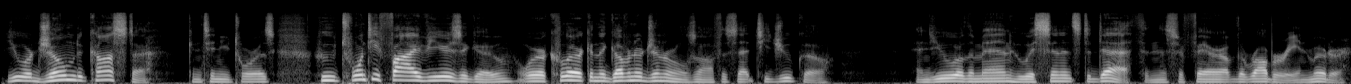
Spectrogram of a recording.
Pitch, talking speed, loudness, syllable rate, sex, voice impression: 135 Hz, 175 wpm, -18 LUFS, 5.3 syllables/s, male, very masculine, very adult-like, slightly old, thick, slightly tensed, slightly weak, slightly bright, soft, clear, slightly fluent, slightly raspy, slightly cool, intellectual, refreshing, sincere, calm, slightly friendly, reassuring, slightly unique, slightly elegant, wild, slightly sweet, lively, kind, intense, slightly light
